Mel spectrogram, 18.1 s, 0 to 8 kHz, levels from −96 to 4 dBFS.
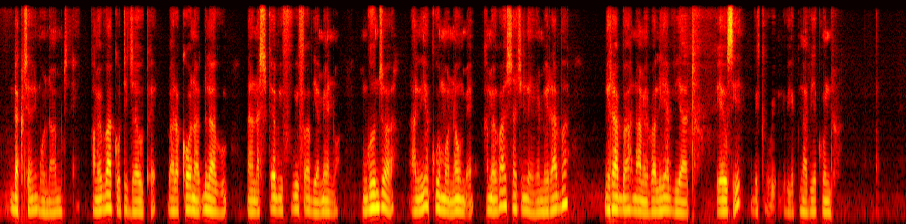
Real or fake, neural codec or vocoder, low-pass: fake; codec, 16 kHz, 0.8 kbps, ZipCodec; 7.2 kHz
